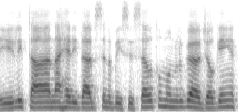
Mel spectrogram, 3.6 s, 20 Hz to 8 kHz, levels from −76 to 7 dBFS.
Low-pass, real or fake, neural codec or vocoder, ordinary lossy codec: none; fake; codec, 16 kHz, 0.2 kbps, FocalCodec; none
